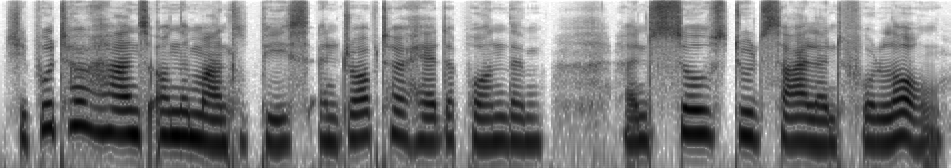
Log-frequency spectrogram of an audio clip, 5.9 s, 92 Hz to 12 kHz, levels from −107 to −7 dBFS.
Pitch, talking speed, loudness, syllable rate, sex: 215 Hz, 190 wpm, -16 LUFS, 4.7 syllables/s, female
